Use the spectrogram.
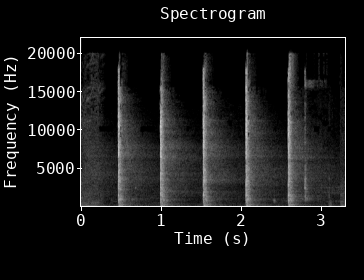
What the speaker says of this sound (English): We're going to have to hammer it in so that those teeth bite into our hanger.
